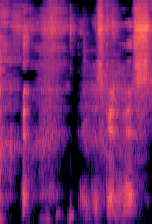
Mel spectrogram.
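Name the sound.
cough and throat clearing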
